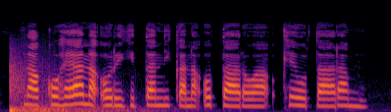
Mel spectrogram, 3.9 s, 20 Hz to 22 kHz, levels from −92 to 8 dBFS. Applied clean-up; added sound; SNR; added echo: none; Explosion; 12 dB; none.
